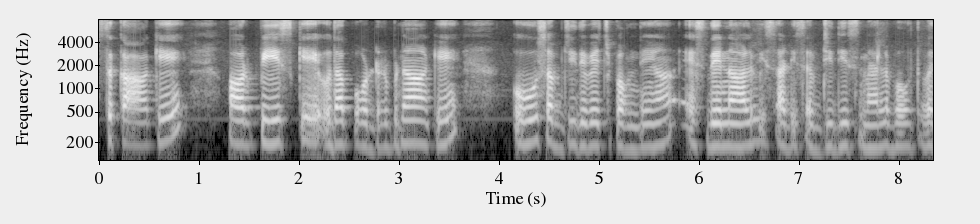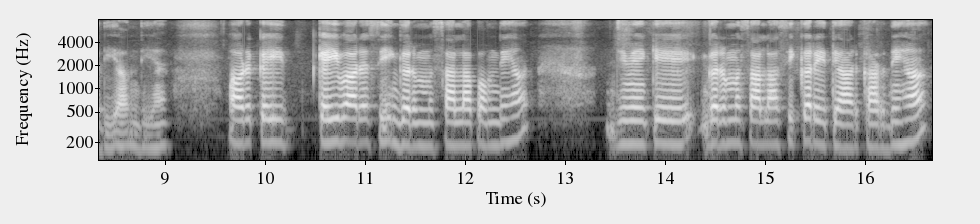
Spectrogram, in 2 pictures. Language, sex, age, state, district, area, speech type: Punjabi, female, 30-45, Punjab, Tarn Taran, rural, spontaneous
